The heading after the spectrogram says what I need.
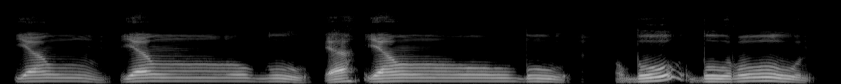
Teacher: Nah, kalau seperti itu dia gunnahnya tipis baru ditebalkan ketika sudah memasuki huruf bu. Tetapi yang lebih tepat adalah ya gunnahnya ditebalkan dari awal. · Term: ikhfa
